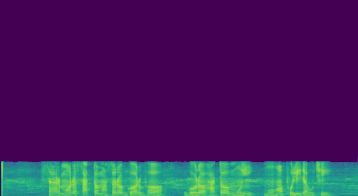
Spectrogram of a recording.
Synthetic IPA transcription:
saɾmɔɾɔsat̪ɔmasɔɾɔɡɔɾbʱɔ | ɡoɽɔɦat̪ɔmũĩmuɦɔpʰulid͡ʒawt͡ʃʰḭ

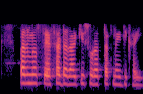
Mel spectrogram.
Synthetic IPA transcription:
pɐɾmẽʊsːeɛːsaɖɐɾaːikisuːɾəd̪̚t̪ɐknɐɦĩd̪ɪkʰaːiː

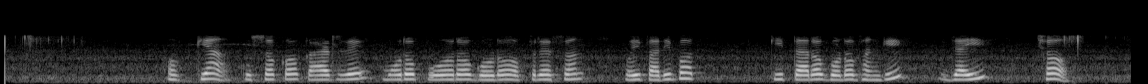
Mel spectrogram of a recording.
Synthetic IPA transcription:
ɔɡjakusɔkɔkaɾɖɾemoɾɔpuɔɾɔɡoɽɔːpɾesɔn | ɦojpaɾibɔt̪ | kit̪aɾɔɡoɽɔbʱaŋɡi | d͡ʒaj | t͡ʃʰɔ

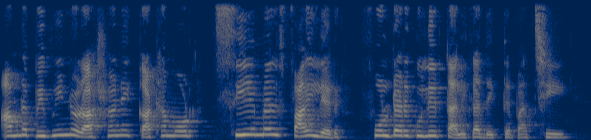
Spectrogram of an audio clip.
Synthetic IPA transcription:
amɾabibʱinːoɾaʃajnekaʈʰamoɾsiemelfajleɾ | folɖaɾɡuliɾt̪alikad̪ek̚ʰt̪epatːɕʰi

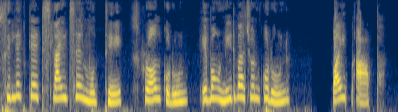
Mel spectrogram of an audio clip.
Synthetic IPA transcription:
silekʈeʈslajɖseɾmod̪ʱːeskɾɔlkoɾun | eboŋniɾbat͡ɕonkoɾun | wajpa̰p

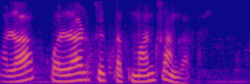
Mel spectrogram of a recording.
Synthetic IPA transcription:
mɐlaːkolːaːɾt͡ʃet̪ɐpmaːnsaːŋɡa

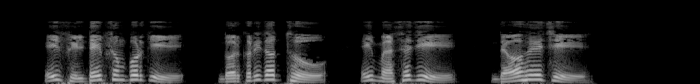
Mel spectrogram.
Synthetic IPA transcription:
ejfʰilɖʈajpʃɔmpoɾke | d̪ɔɾkaɾit̪ɔt̪ʰːo | ejmɛsed͡ʑe | d̪ɛoaɦojet͡ɕʰe

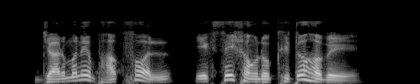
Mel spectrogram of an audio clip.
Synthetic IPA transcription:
d͡ʑaɾmanebʱaɡfɔl | eksejʃɔŋɾokʰːit̪ɔɦɔbe

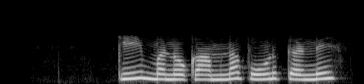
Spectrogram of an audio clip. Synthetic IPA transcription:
kiːmənoːkaːmnaːpuːɾɳkəɾneː

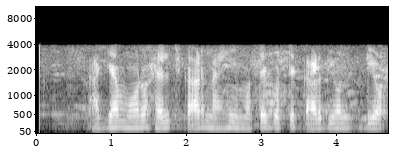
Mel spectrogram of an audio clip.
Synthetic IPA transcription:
a̰ɡjamoɾɔhelt͡ʃka̰ɾɖnaɦĩmot̪eɡoʈekaɽd̪iɔd̪ijɔ

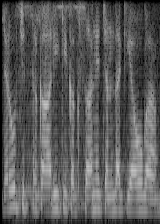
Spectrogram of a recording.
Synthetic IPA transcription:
d͡ʒɐɾuːɾt͡ʃɪt̪ɾəkaːɾikikɐksanet͡ʃɐ̃nd̪akijaɦoːɡaː

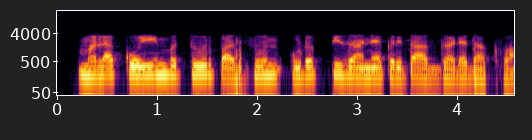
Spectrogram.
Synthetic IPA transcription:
məlakojimbət̪uːɾpasuːnuɽəpːiːd͡zaɳjakəɾit̪aəɡɡːaɽjad̪akʰʋa̰

